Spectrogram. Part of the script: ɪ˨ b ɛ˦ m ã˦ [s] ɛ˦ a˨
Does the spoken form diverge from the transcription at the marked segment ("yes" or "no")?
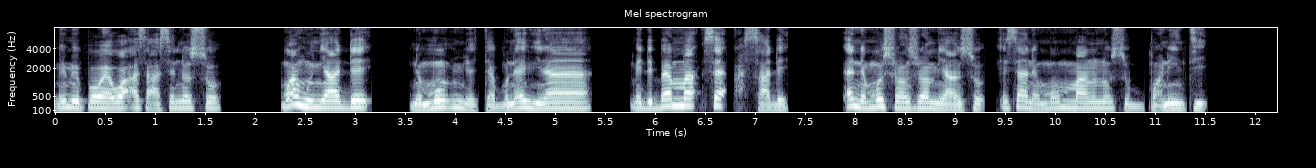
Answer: no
